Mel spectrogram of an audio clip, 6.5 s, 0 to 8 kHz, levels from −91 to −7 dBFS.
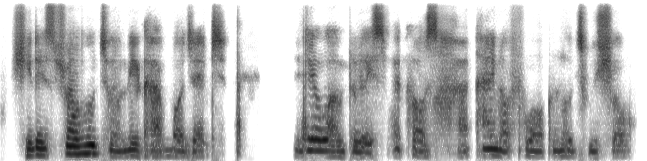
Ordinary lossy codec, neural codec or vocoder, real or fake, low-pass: none; codec, 16 kHz, 1 kbps, FreqCodec, smaller model; fake; 7.2 kHz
